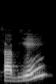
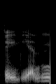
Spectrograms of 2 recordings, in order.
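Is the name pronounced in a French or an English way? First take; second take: French; English. First: The name is said with French pronunciation. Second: The name is said with English pronunciation. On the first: This is how people say it where the speaker grew up. "I come from a French province and we say Fabien" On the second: This is how the audiobook says the name. "at least according to the audiobook, is Fabien"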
